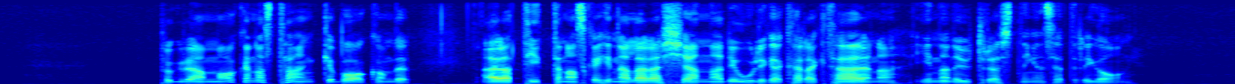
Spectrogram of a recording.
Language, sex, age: Swedish, male, 38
